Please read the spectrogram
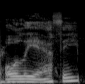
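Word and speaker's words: Olathe: Oleathy, perhaps. – Oh. – Now you're showing off. – Look at that. And you even pronounce it like the local.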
